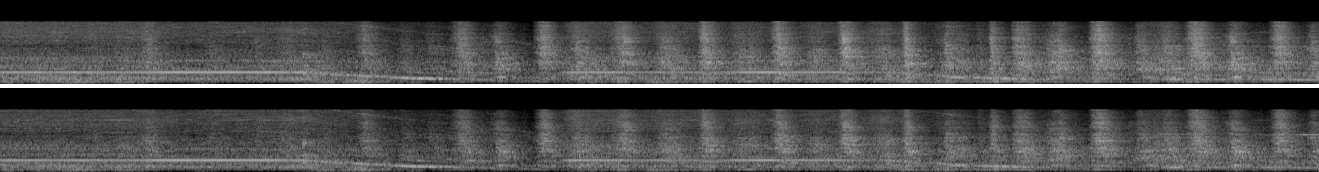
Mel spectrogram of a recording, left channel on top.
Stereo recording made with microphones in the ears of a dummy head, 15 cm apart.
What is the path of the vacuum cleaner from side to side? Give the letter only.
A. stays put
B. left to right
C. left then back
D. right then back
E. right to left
D.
